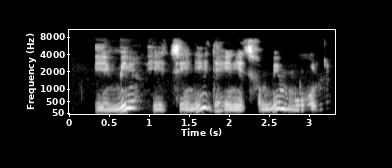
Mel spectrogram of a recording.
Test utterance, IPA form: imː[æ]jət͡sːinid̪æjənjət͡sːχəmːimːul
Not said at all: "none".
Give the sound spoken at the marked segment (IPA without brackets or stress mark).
i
